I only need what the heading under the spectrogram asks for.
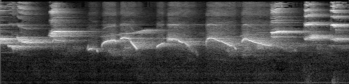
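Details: Oriental magpie-robin song: a fluid run of clear whistles, several sliding down in pitch one after another, framed by sharp high chirps at start and end.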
